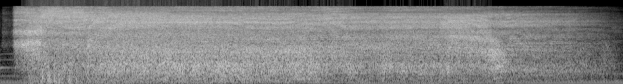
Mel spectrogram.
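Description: Air rushing out of an inflatable paddleboard's valve as its pin is pressed to deflate the board: a loud, steady hiss that starts suddenly and tails off over the last second as the pressure drops.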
